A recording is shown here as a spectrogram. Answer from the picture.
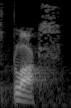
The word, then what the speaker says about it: BLOX: It's BLOX, B-L-O-X, BLOX. And it's spelled with capital letters. Very modern, very designed. And of course, it's because it looks a bit like blocks.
